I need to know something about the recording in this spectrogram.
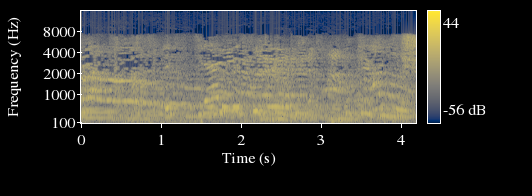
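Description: Young children's voices, high-pitched calls and chatter without clear words, over quieter instrumental background music.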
